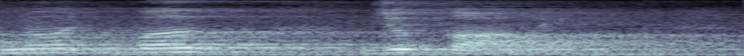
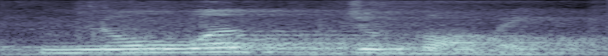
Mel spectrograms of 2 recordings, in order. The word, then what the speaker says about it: Novak Djokovic: first picture is of Novak Djokovic. So D is silent in it. Okay, so the first picture, as you can see on your book, okay, in your book, this is Novak Djokovic.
